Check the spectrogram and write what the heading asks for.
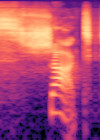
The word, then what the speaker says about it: shocked: 그래서 shock 엑 소리, 무성음 뒤에 ed가 표현되면 요거는 통째로 어떻게 발음한다? 똑같은 무성음 소리로 트로 발음한다. 그래서 요것만 발음하자면 어떻게 돼요? shocked 라고 발음하시면 돼요.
